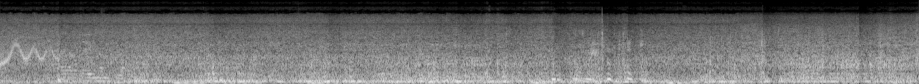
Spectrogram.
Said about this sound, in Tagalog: Nakainalakas na din ang hangin at ulan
